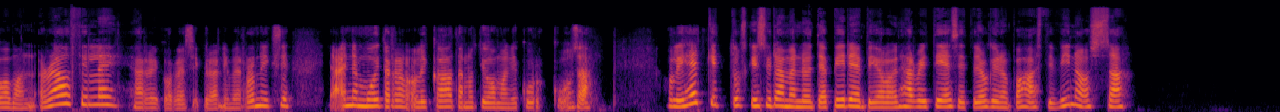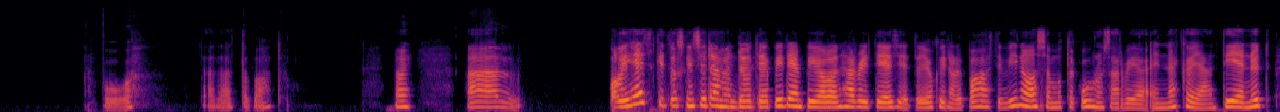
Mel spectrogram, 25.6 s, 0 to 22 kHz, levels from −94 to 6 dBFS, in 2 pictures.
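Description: From 1.43 s to 7.99 s there is a call bitrate drop: the encoder is starved of bits after the bandwidth estimate falls, so the audio is coded coarsely and the top end collapses from about 20 kHz to 8 kHz, which fits a fall from roughly 32 to 10 kbps. The speech turns muffled and rough, bottoming out for about 5 s. A second drop starts at 17.55 s, points to about 8 kbps, sits at its worst for about 2.9 s, and runs to the end of the clip.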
